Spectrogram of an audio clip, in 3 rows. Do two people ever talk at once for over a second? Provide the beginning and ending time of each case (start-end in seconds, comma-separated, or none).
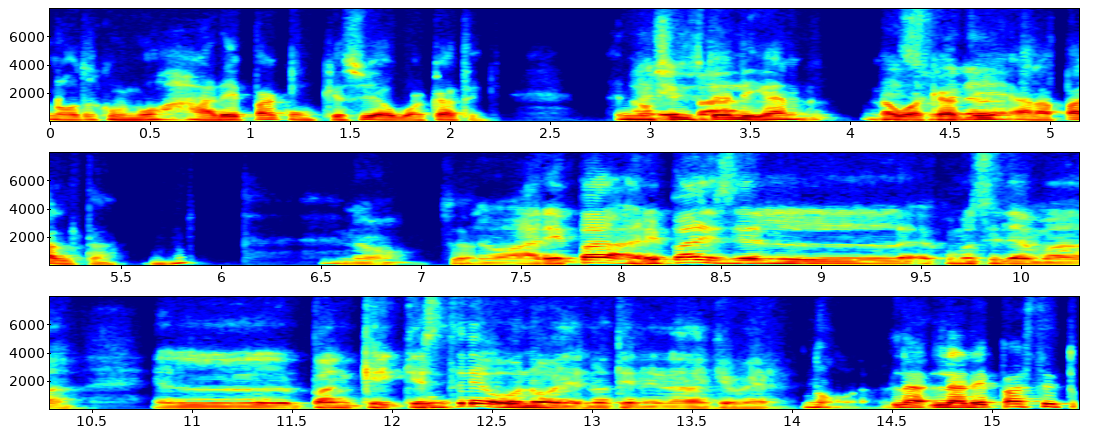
2.9-4.9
